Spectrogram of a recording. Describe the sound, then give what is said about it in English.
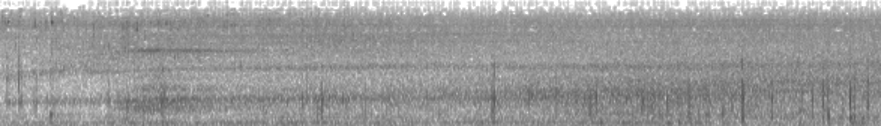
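A fizzy El Toro Grapefruit Paloma drink (tequila, lime, grapefruit and soda water) is poured, a steady bubbling hiss of carbonation dotted with small pops and crackles, continuing evenly for several seconds with no one talking. “Ooh, that bubbly goodness.”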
